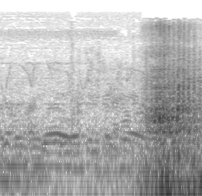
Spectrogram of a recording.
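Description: A horse snorts once, a short rough blow through the nostrils, about one and a half seconds in.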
